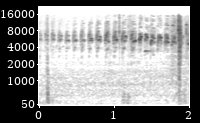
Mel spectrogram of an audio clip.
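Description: An insect chirping in a rapid, even train of high-pitched pulses. There is a soft handling knock at the start and a sharp click near the end as the camera is moved.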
